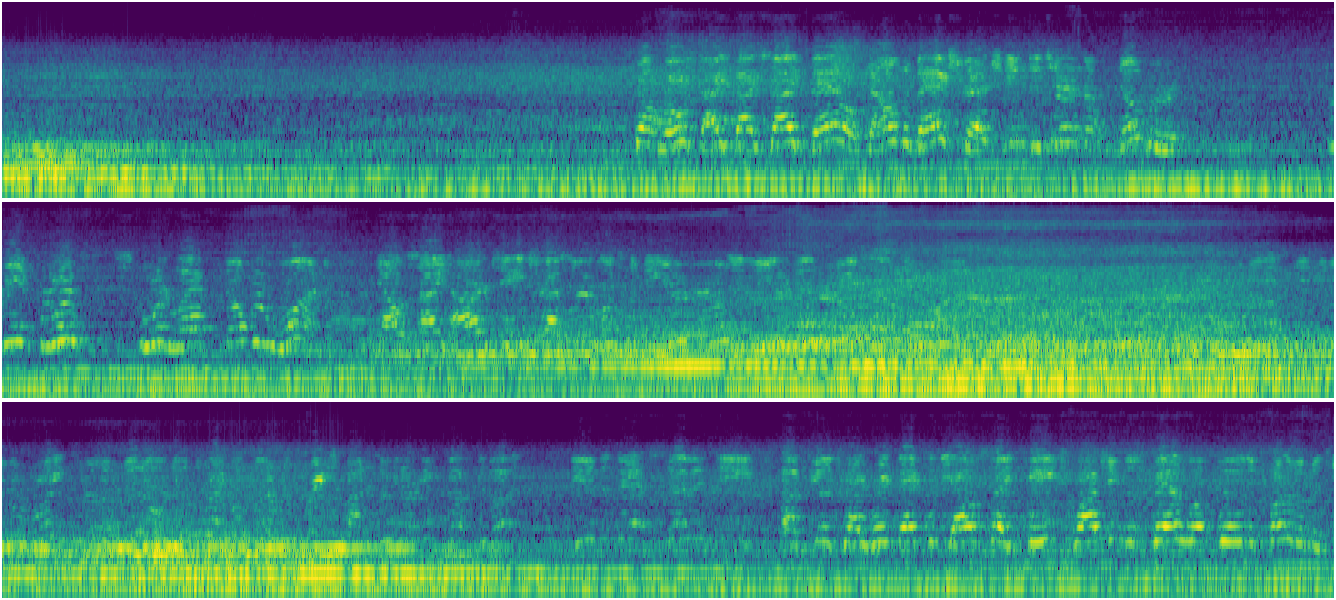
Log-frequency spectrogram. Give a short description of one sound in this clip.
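Race car engines roar steadily in the distance, swelling as the cars pass closer.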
